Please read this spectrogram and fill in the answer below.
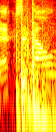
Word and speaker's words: X-Cal: You know what X-Cal rhymes with? X-Cal rhymes with pal.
